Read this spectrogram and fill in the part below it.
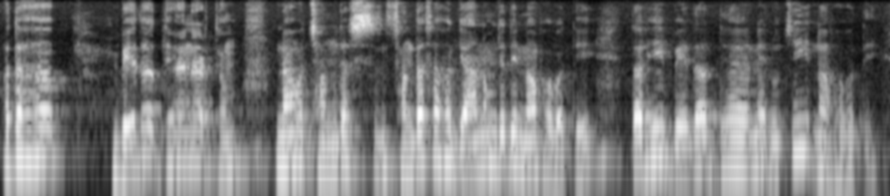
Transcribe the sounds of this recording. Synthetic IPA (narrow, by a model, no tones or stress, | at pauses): ɐt̪ɐɦɐ | beːd̪ad̪ʱjaːjɐnɐɾt̪ʰɐmnaːmɐt͡ʃʰɐnd̪ɐt͡ʃʰɐnd̪ɐsɐɦɐ̆ɡjaːnɐmd͡ʒɐd̪inɐbʱɐʋɐt̪it̪ɐɾɦibeːd̪ad̪ʱjaːjɐneɾut͡ʃinɐbʱɐʋɐt̪ḭ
